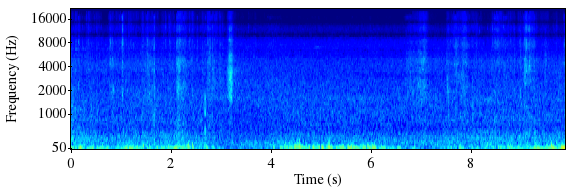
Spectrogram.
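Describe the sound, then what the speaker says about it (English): Wind gusts along a hiking trail among sycamore trees, a faint, restless rushing with low rumbles on the microphone that swell and ease without any voices. "Hopefully you can hear that wind blowing through the trail."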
